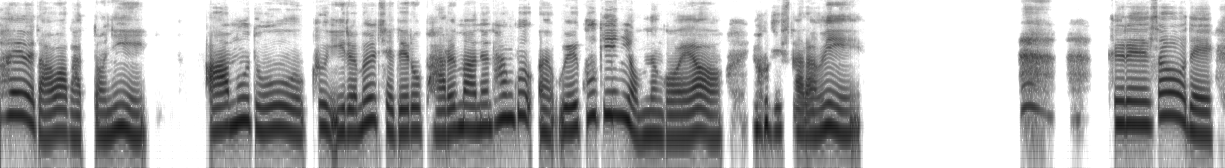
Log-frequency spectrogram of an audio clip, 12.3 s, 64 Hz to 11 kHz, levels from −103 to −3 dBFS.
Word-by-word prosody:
해외에 315 -2 +3
나와봤더니 180 +2 -1 0.6
아무도 215 -3 +2
그 225 -2 -2
이름을 200 +9 +1
제대로 200 -2 -1
발음하는 210 +4 0
한국 300 +5 +2
아 190 - -2
외국인이 315 +9 +2
없는 175 -1 -2
거예요, 165 +1 0 0.3
여기 215 -2 -1
사람이. 195 -1 0 2.5
그래서 250 +5 +2
네. 185 -3 +1
210 Hz, 210 characters per minute, -23 LUFS, 185-250 Hz, 2.5 s, 해외에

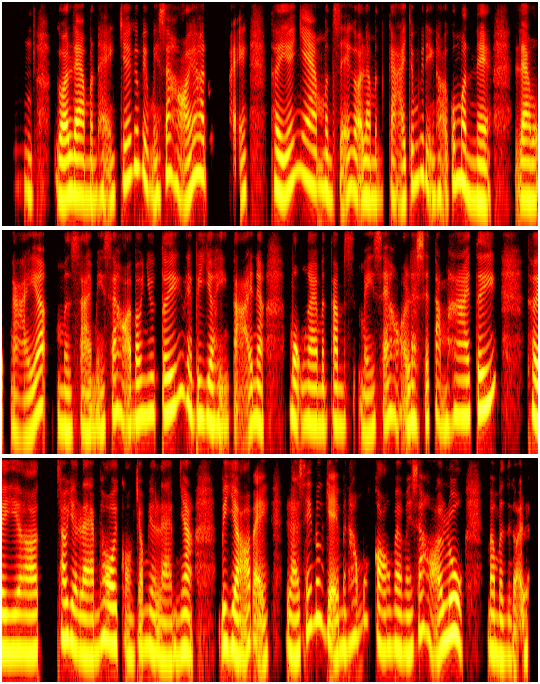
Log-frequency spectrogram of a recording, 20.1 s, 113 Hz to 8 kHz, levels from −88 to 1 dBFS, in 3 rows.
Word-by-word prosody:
Ừm, 240 -3 -8 0.3
gọi 195 0 +5
là, 205 -1 +5
mình 190 0 -3
hạn 200 -1 -4
chế 265 +6 -1
cái 350 +1 -1
việc 285 -7 -1
mạng 200 0 -3
xã 295 +9 -1
hội 230 -8 0
á 280 - +2
ha 300 - +3
đúng 290 +1 -19 0.2
bạn. 205 - -5 0.3
Thì 220 -3 +3
á 245 - +2
nha, 285 -6 +1
mình 230 -3 -2
sẽ, 220 +3 -4
gọi 215 -3 +1
là, 195 - +2
mình 190 0 -6
cài 195 -2 -3
trong 245 +7 -3
cái 300 - -2
điện 235 -8 -4
thoại 210 +1 -4
của 255 - -2
mình 250 -7 +1
nè, 180 -2 +2 0.3
là 195 -1 +2
một 185 - -2
ngày 170 +2 -3
á 270 +4 +5 0.2
mình 185 -3 -2
xài 90 - -3
mạng 185 - -3
xã 235 +4 -2
hội 245 -5 -1
bao 220 +1 +1
nhiêu 240 +1 0
tiếng, 260 +9 +4
thì 295 - +2
bây 230 -1 0
giờ 215 -2 +3
hiện 200 0 -3
tại 195 - -3
nè, 205 -1 +1 0.3
một 215 -3 +2
ngày 200 -1 +1
mình 195 0 -3
tầm 205 -1 -1
x 195 - -12
mạng 175 +2 -4
xã 200 - -3
hội 235 -3 -2
là 215 - +3
sẽ 210 +1 -3
tầm 215 -4 -5
2 230 +2 +1
tiếng. 265 +7 +4 0.4
Thì, 205 -3 +4
ờ, 205 0 +3 0.3
sau 255 - +5
giờ 240 -4 +2
làm 195 -1 +2
thôi, 240 -1 +5
còn 205 -3 -5
trong 220 +4 -2
giờ 205 - +1
làm 180 0 -1
nha. 205 0 +3 0.3
Bây 225 0 +2
giờ 215 -3 +7
á 230 - +3
bạn, 175 - +1 0.2
là 195 -1 +1
sáng 310 - -2
thức 380 -2 +1
dậy 250 - +2
mình 215 +1 -2
hổng 260 +7 -4
có 375 - -8
còn 215 -3 +1
vào 215 -1 +1
mạng 200 +1 -1
xã 290 - -1
hội 230 -8 +1
luôn, 275 +1 +7 0.3
mà 205 -2 +1
mình, 185 -2 -1
gọi - - -3
là - - -1
210 Hz, 280 wpm, -23 LUFS, 195-245 Hz, 0.4 s, giờ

